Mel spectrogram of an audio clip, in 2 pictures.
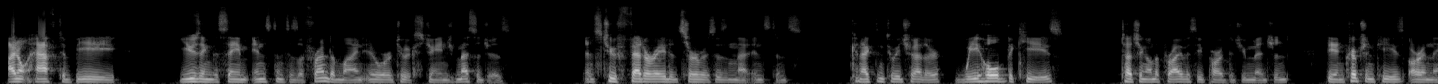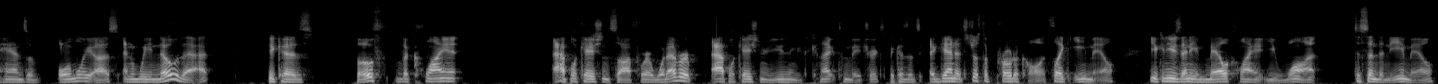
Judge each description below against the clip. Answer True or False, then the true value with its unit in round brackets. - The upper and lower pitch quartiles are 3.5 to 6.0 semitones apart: False (2.4 semitones)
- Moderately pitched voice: False (115 Hz)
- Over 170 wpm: True (195 wpm)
